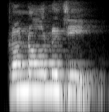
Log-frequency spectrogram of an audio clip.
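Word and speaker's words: chronology: ओ एल ओ जी वाई जिसे हम सामान्यतः क्रोनोलॉजी करके बोलते हैं क्रोनोलॉजी जबकि इसका सही सही जो प्रोनाउंसिएशन होता है वो क्रोनोलॉजी क्रोनोलॉजी क्रोनोलॉजी कर करके होता है।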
